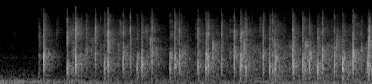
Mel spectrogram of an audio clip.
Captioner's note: applause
